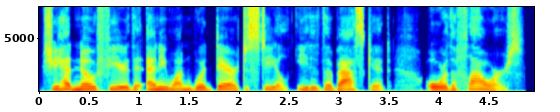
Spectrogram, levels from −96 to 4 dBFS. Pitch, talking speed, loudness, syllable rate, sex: 210 Hz, 205 wpm, -17 LUFS, 5.1 syllables/s, female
